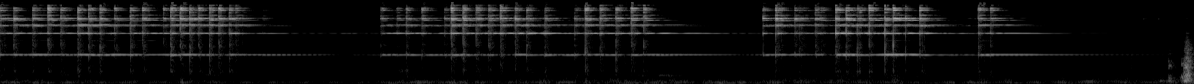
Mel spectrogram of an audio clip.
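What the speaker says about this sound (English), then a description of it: "I'm going to ring a bell. This is just to cleanse the space around us." A small hand bell rings to cleanse the space, in four bright shimmering rapid bursts of trilling tones, each ringing out and fading, clear and near in otherwise quiet surroundings.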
